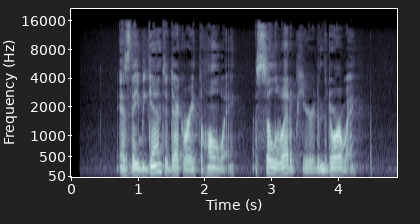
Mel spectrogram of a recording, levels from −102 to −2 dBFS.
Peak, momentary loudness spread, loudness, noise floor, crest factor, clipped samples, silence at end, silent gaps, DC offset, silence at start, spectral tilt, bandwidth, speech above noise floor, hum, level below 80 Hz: -8 dBFS; 12 LU; -25 LUFS; -64 dBFS; 18 dB; under 0.1%; 0.65 s; none; under 0.1%; 0.7 s; -4.5 dB/octave; 16 kHz; 40 dB; none; -72 dBFS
